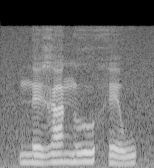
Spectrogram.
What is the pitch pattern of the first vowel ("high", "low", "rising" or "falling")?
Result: low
